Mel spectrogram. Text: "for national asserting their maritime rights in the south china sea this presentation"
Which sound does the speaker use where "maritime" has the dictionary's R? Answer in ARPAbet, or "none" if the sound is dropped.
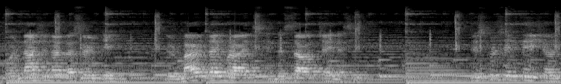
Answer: none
